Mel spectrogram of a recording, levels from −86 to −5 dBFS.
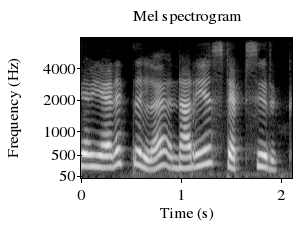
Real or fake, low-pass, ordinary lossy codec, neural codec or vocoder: fake; 7.2 kHz; none; codec, 16 kHz, 1 kbps, FunCodec, trained on LibriTTS, 50 frames a second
